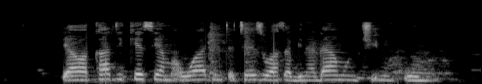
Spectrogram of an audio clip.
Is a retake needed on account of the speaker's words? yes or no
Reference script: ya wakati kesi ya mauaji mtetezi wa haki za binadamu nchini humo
yes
